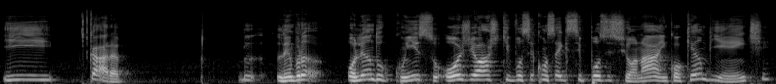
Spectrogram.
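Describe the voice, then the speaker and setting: Male podcast host, casual and jokey, quite high-pitched. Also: measured pace. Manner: slangy, jokey, says "cara" a lot. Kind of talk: casual chat.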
